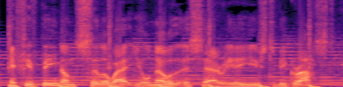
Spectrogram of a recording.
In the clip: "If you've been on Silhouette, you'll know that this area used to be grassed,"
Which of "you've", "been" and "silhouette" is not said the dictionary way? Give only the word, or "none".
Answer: none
